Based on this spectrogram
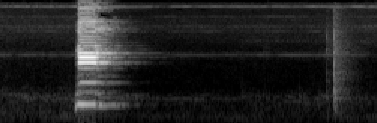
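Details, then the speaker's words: Older carbureted Honda Beat scooter with a non-working starter: the horn gives one short, loud, clear blast followed by a faint click. The horn is strong and works normally. "untuk bel untuk bel ini sangat keras sekali ya jadi apa namanya kencang sekali"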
